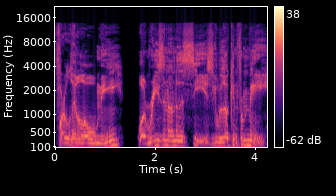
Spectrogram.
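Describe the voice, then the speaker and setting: A man in a gruff put-on character voice speaks at medium pitch and a moderate pace with lively intonation. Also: very even loudness. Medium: audio drama. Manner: streetwise, defensive, ungrammatical.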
